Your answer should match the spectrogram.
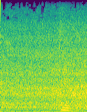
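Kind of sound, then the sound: vehicle, car traffic noise outdoors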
